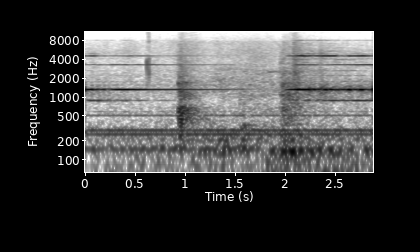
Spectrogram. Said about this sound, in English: This is very embarrassing for you, isn't it? It's very embarrassing for you to have your phone ring in church like that.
